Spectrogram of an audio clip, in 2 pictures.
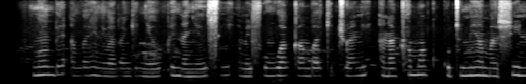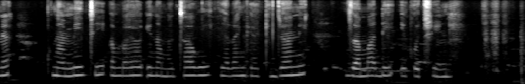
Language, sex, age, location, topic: Swahili, female, 18-24, Kisii, agriculture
